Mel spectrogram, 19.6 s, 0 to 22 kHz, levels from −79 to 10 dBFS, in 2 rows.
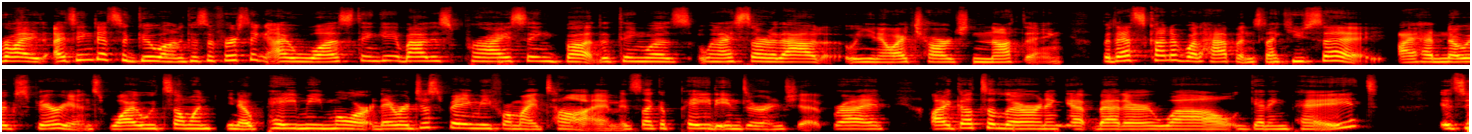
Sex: female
